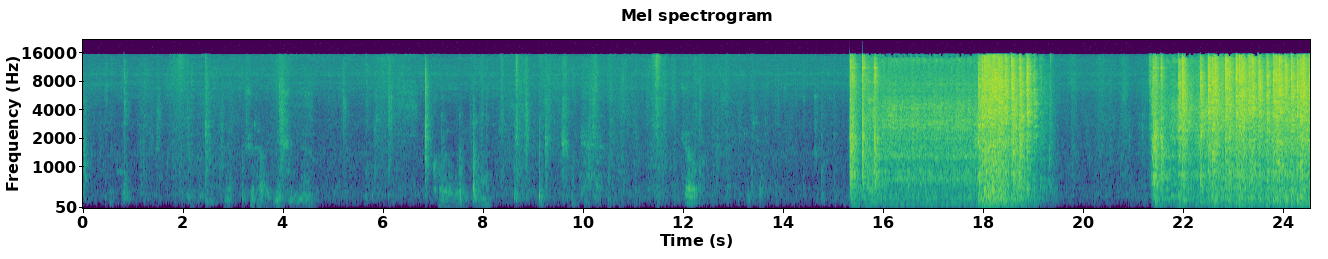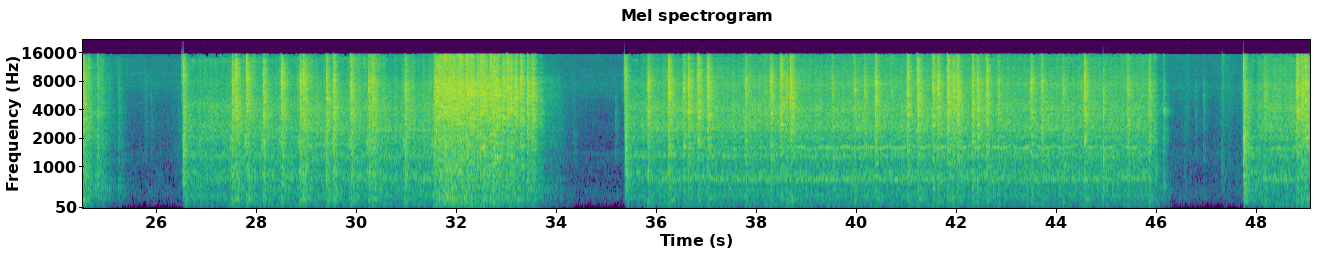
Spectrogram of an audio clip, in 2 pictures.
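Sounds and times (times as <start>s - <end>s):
engine cranking on starter: 15.4s - 19.3s, 21.4s - 25.2s, 26.5s - 34.1s, 35.4s - 46.2s, 47.7s - 49.0s.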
